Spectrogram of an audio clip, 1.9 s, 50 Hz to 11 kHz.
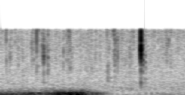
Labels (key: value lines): label: biophony, growl
recorder: SoundTrap 500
